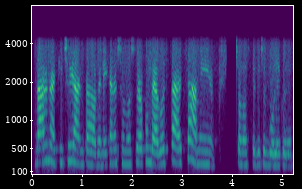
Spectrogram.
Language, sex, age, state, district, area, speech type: Bengali, female, 18-30, West Bengal, Howrah, urban, conversation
